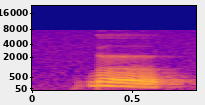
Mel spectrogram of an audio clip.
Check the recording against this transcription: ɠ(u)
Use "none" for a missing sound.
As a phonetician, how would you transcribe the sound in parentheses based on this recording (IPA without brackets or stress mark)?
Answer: u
